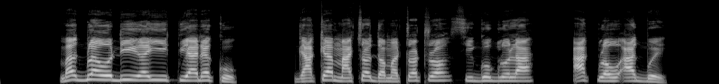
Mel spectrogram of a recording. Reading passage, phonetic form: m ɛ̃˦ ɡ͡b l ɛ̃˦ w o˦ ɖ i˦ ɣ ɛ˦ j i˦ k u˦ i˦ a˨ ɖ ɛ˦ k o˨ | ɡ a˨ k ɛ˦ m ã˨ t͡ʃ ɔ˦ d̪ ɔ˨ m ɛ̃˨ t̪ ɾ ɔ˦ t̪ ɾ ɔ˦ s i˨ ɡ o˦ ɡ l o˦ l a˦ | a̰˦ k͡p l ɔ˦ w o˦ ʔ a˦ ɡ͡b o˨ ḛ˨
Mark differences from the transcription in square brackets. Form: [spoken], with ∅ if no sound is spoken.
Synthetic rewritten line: m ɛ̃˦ ɡ͡b l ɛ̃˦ w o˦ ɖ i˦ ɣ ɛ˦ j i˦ k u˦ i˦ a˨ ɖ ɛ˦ k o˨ | ɡ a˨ k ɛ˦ m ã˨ t͡ʃ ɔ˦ d̪ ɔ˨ m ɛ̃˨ t̪ ɾ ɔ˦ t̪ ɾ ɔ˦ s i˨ ɡ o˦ ɡ l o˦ l a˦ | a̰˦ k͡p l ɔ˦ w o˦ ʔ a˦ ɡ͡b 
